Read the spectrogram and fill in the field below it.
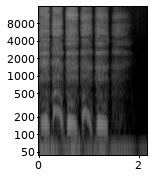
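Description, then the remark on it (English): A voice imitates a dog lying at the side of the road wheezing and panting: five quick, rhythmic, breathy huffs with a strained, whiny tone, fairly loud, trailing off into softer breathing. “Now, Donkey had not gone very far when he met a dog lying at the side of the road, wheezing and panting.”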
